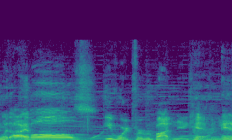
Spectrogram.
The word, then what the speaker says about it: Robotnik: You pronounce it with a K at the end, Anthony, not a G.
